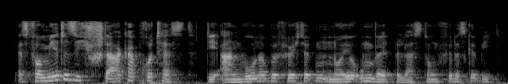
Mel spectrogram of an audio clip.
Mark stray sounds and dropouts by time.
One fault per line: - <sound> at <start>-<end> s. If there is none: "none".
none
